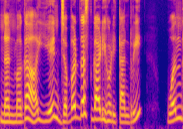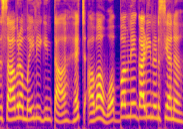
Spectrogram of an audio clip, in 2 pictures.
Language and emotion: Kannada, surprised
